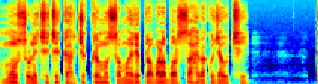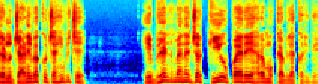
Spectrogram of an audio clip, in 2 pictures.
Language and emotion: Odia, fearful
